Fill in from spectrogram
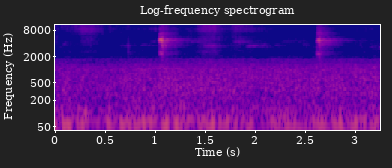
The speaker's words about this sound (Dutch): Horen jullie de vogeltjes?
